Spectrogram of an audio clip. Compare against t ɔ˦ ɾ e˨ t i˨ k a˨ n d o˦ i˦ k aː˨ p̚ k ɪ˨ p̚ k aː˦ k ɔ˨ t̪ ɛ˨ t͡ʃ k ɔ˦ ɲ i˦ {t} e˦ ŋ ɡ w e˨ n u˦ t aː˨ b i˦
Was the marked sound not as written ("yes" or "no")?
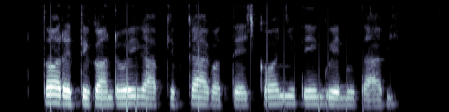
no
